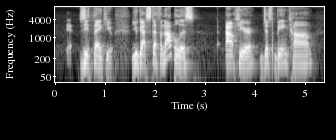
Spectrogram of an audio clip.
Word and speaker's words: Stephanopoulos: meeting, and you got, I forgot how to pronounce his name, Stephanopoulos? Stephanopoulos? Yeah. Thank you. You got Stephanopoulos out here just being calm, talking to Biden.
